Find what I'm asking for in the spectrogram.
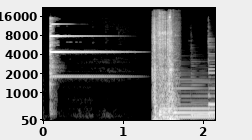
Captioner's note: bell rings; slow music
